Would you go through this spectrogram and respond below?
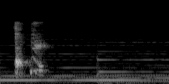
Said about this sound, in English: Can you hear my baby coughing? She's getting more teeth in, so her mouth is really juicy. But she's alright. If anyone was concerned, she's alright.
